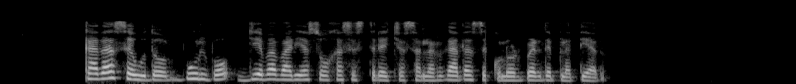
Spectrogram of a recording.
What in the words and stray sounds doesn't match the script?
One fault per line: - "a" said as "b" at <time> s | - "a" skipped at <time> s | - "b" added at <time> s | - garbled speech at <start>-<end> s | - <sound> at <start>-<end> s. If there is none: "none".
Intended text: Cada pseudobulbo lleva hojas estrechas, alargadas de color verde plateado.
- "varias" added at 2.8 s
